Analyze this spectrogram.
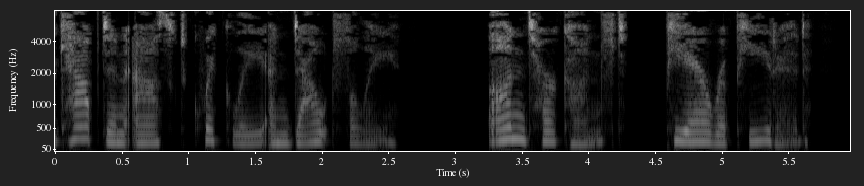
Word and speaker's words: Unterkunft: "Unterkunft," Pierre repeated. "Unterkopf," said the captain, and looked at Pierre for some seconds with laughing eyes.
